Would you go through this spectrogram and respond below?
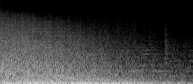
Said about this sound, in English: Harisa, the fire explodes.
